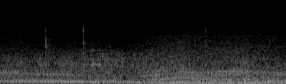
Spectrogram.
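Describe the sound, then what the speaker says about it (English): A Lampadati Novak SUV in GTA V Online drives with a steady, loud engine drone, its pitch swinging up and down as it revs, running the whole time with no talk. "this is like one of the best sounding SUVs I've ever heard in this game so far."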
